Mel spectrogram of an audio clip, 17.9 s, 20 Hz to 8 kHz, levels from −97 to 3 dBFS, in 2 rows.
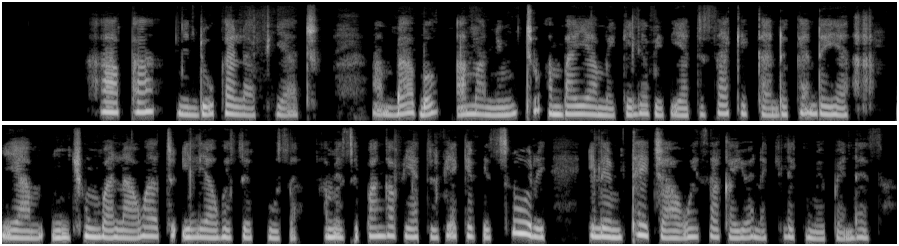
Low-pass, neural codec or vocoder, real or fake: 7.2 kHz; none; real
